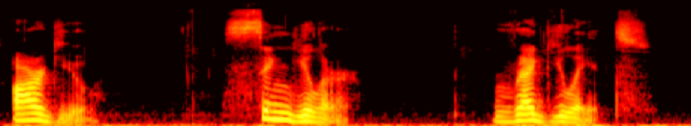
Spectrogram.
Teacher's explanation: Also, we put a Y after the G and before a long U.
